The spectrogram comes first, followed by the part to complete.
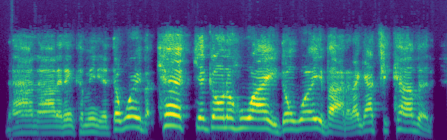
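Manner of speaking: put-on Boston accent. Retelling what Top told him when he asked about his orders, Top's Boston accent. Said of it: "He had that Boston accent".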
